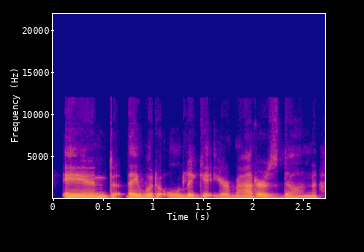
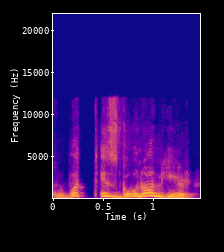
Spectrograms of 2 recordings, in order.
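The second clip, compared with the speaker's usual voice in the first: louder, higher challenge from the official; official's loud demand; 5 semitones higher, 6 dB louder than usual. Retold or imitated. Intelligence officer confronting the shouting visitor, loud and sharp. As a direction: bark it like an official catching a troublemaker. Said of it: "he was like".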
